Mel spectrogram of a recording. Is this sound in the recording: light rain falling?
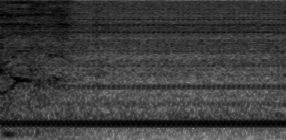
no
